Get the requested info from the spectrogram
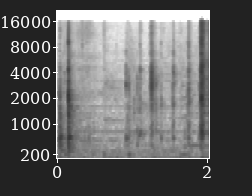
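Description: A few sharp clicks and clacks from handling the rifle and its ammunition at the shooting bench, spaced out, the loudest at the very end.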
